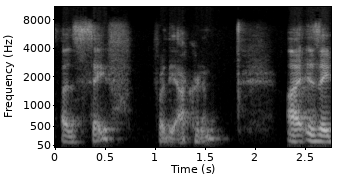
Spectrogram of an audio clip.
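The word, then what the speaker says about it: CAIF: Our mission, or rather the Cooperative AI Foundation, which we pronounce as SAFE for the acronym, is a charitable entity whose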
